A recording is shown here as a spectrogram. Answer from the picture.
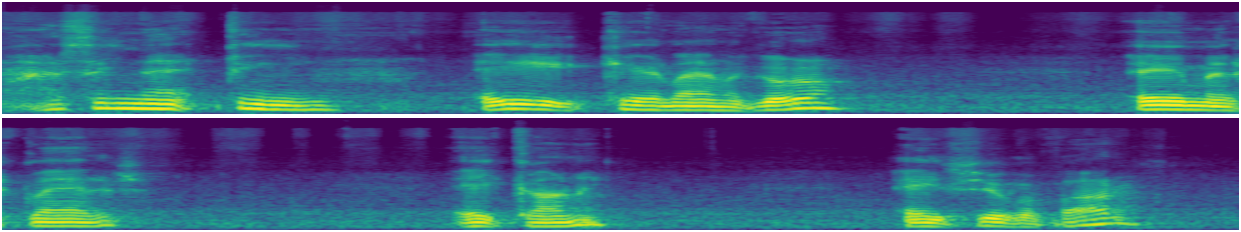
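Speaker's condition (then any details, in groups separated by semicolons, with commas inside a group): Brain bleed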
